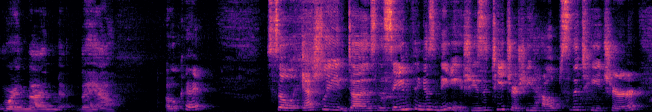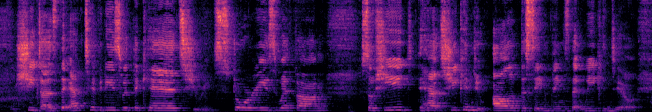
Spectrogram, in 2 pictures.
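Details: Adult woman speaking; typical adult speech.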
